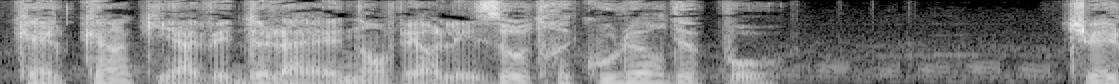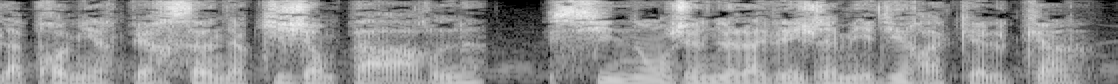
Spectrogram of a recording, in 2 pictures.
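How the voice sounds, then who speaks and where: Very deep-voiced, earnest father played by a man. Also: expressive, moderate pace. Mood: earnest, moved. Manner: earnest, solemn. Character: repentant, earnest father, a humble churchgoing working man.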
